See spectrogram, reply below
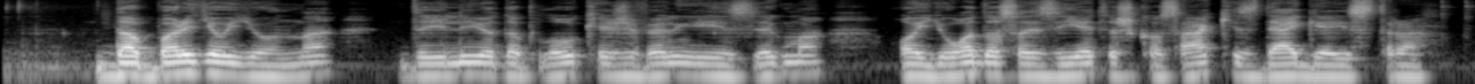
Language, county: Lithuanian, Kaunas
